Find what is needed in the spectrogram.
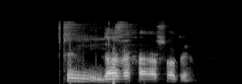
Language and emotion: Russian, neutral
